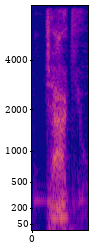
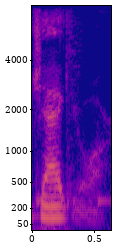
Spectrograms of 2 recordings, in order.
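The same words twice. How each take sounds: First: It is said in a British accent. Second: It is said in an American accent.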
